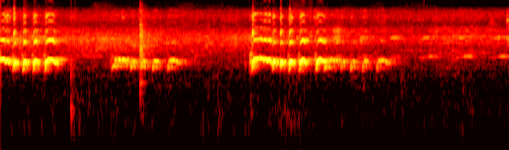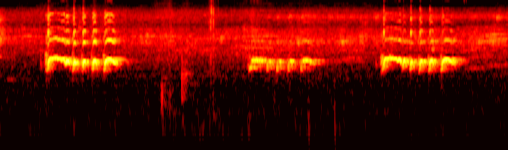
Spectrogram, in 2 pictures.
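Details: Local wild-type zebra dove song, used to provoke rivals and raise breeding drive in caged birds: short staccato, trilled cooing phrases at mid pitch, rich in overtones, repeated every one to two seconds, some phrases running close together, with faint clicks between.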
